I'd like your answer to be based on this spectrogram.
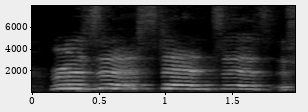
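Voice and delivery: drawn-out, high, loud bellow. A narrator's reading. Vogon guard showing off his shouting, bellowing. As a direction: fill the lungs and bellow it slowly. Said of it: "He filled his lungs and bellowed".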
